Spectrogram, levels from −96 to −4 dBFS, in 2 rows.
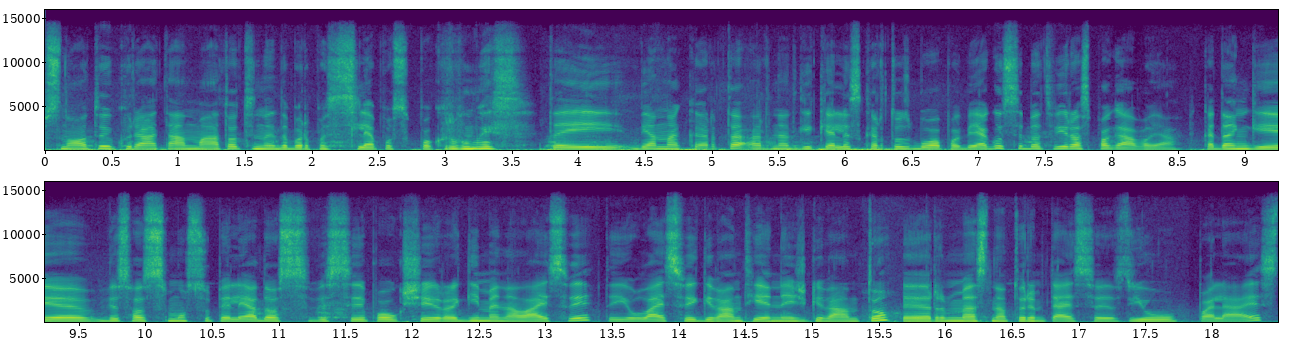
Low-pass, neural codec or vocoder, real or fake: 14.4 kHz; none; real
